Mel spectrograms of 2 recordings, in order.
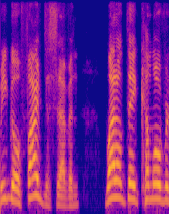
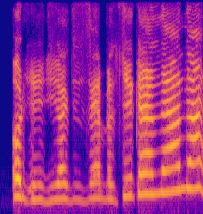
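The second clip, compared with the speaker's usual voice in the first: mock-drunk voice, higher, louder, slower; 2 semitones higher, 5 dB louder than usual. Retelling jumping into a conversation to tease someone, put-on drunk voice. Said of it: "you know me with my drunk voice".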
